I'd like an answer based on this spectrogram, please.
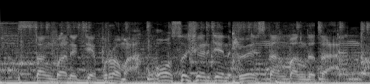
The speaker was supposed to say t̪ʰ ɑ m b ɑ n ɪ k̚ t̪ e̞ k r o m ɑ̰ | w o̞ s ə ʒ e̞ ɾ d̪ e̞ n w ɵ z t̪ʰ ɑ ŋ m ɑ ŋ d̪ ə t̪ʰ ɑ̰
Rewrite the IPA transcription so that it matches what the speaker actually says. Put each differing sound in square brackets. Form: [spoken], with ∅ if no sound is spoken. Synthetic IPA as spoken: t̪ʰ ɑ [ŋ] b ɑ n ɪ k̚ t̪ e̞ [p] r o m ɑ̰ | w o̞ s ə ʒ e̞ ɾ d̪ e̞ n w ɵ z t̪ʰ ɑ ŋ [b] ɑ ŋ d̪ ə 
